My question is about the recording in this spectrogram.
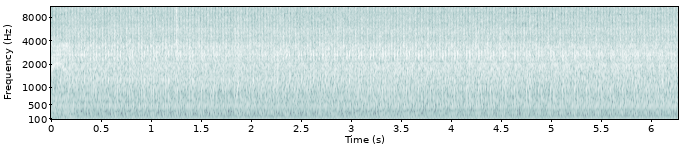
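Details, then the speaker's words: Ford 2120 diesel tractor that sat for years, after cutting rusted-tight throttle cables and setting lowest throttle: steady low clatter about three beats a second, no misses or knocks; healthy idle. "Honestly, she sounds pretty good. Well, that's cool. I am thrilled that it starts."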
